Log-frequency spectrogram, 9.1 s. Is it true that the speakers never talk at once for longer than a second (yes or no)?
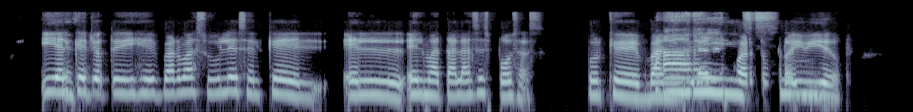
no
